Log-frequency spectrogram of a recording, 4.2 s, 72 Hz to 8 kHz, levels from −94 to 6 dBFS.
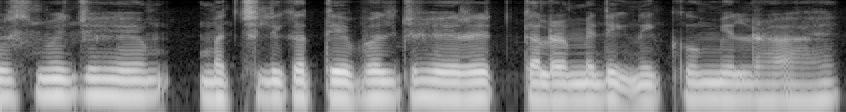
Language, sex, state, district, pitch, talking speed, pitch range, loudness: Hindi, male, Arunachal Pradesh, Longding, 130 Hz, 225 wpm, 125-135 Hz, -15 LUFS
